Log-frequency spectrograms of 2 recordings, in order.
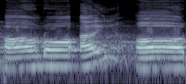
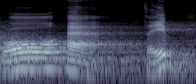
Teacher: dengan huruf tebal dan huruf tipis yang pertama Hamzah tipis kemudian huruf ro tebal dan hamzahnya tipis lagi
